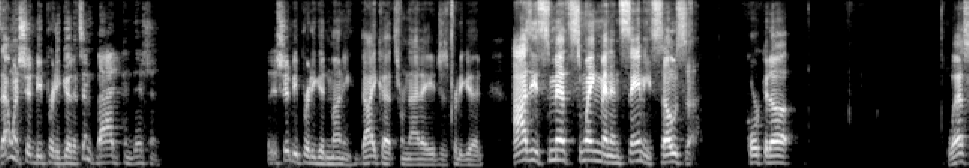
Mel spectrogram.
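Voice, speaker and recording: A bright, high-ish male voice that swings widely in pitch while he commentates on a live stream. He calls out names slowly and deliberately, then drops into low muttered asides. His excitement comes in bursts. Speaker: sports card streamer opening a collection.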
